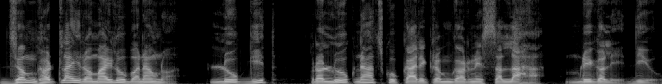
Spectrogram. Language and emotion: Nepali, neutral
